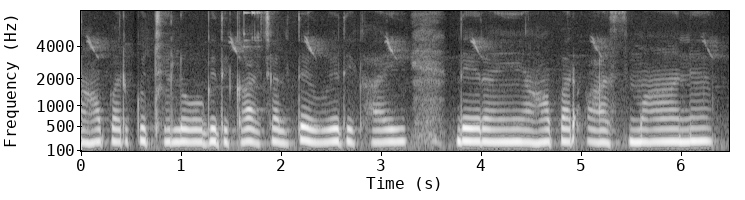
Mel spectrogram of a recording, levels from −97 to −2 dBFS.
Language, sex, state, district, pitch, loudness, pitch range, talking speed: Hindi, female, Uttar Pradesh, Etah, 220 Hz, -14 LUFS, 215-225 Hz, 130 wpm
